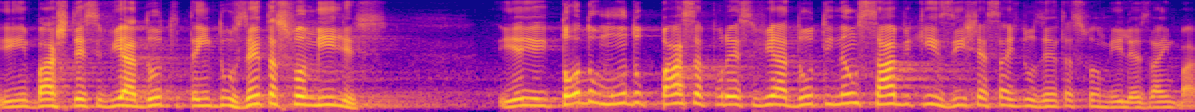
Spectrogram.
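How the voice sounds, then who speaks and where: The speaker has a northeastern Brazilian accent. The pace is moderate and the pitch varies in an ordinary way. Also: man. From Brazilian Northeast. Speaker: missionary pastor. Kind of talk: sermon.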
